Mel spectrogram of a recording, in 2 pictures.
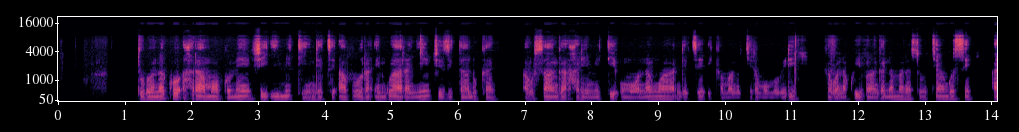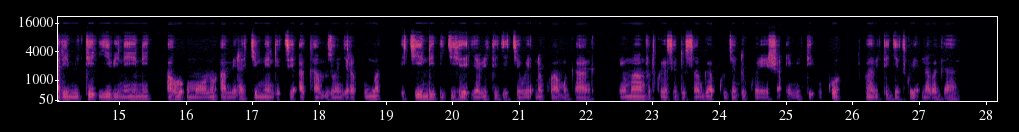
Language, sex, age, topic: Kinyarwanda, male, 18-24, health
